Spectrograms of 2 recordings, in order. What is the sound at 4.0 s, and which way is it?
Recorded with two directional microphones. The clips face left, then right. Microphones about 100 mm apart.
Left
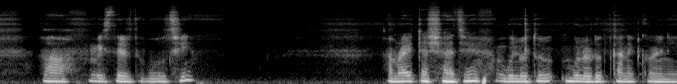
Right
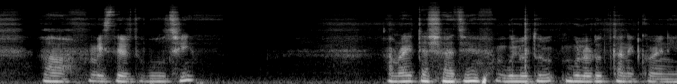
Speech, 60° left (ahead or behind).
